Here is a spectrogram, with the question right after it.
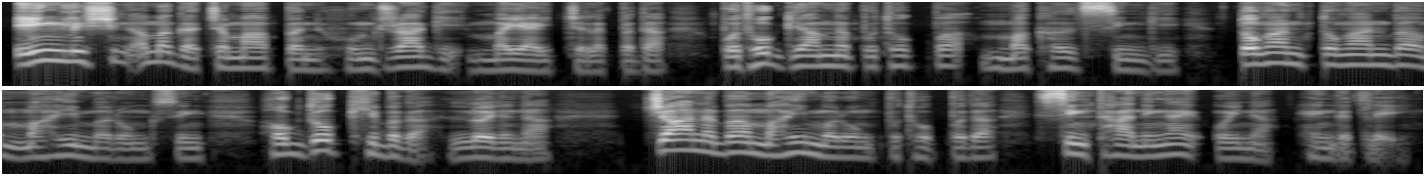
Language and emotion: Manipuri, neutral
